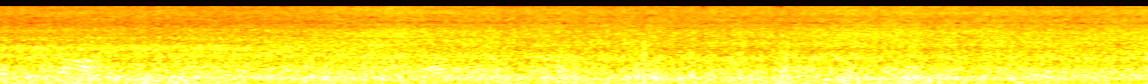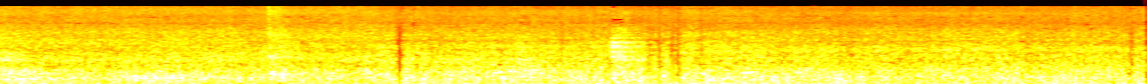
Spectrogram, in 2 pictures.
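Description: A crane engine rumbles steadily close by.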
